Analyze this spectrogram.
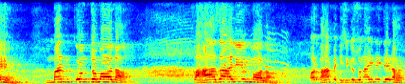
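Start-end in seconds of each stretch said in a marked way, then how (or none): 0.8-4.6 slow, drawn-out shouted proclamation, much higher and louder; proclaiming shout. Retold or imitated. Preacher voices the Prophet's proclamation at Ghadir, slow and shouted. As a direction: call it out as if to a vast crowd at Ghadir. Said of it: "غدیر میں چیخ چیخ کے اعلان کر رہے".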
